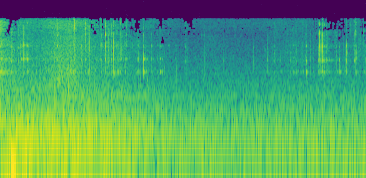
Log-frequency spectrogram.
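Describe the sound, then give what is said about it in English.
Drinking glasses holding a non-alcoholic cocktail clink together a few times in a toast, light, bright taps scattered over a few seconds, soft, with a low steady hum in the background. “All right, I'm going to taste mine. Right, wait. Cheers. Cheers.”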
